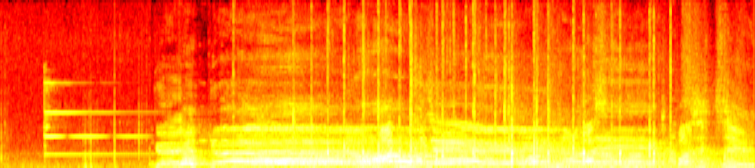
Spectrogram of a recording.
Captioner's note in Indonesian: tepuk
